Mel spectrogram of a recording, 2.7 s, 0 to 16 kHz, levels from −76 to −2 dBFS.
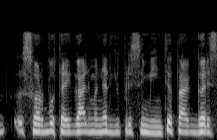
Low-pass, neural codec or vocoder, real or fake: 7.2 kHz; none; real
